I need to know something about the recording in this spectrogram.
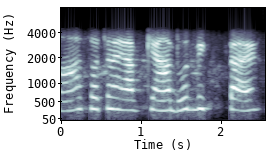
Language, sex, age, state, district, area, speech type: Hindi, female, 18-30, Uttar Pradesh, Mau, rural, conversation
